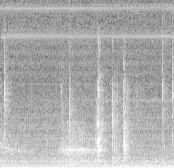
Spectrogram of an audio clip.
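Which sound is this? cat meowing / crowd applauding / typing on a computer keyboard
typing on a computer keyboard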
